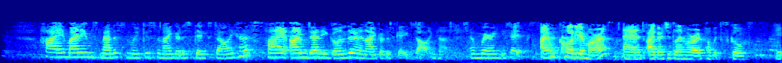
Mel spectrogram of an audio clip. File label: Interview With Girls About Clapping Rhymes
